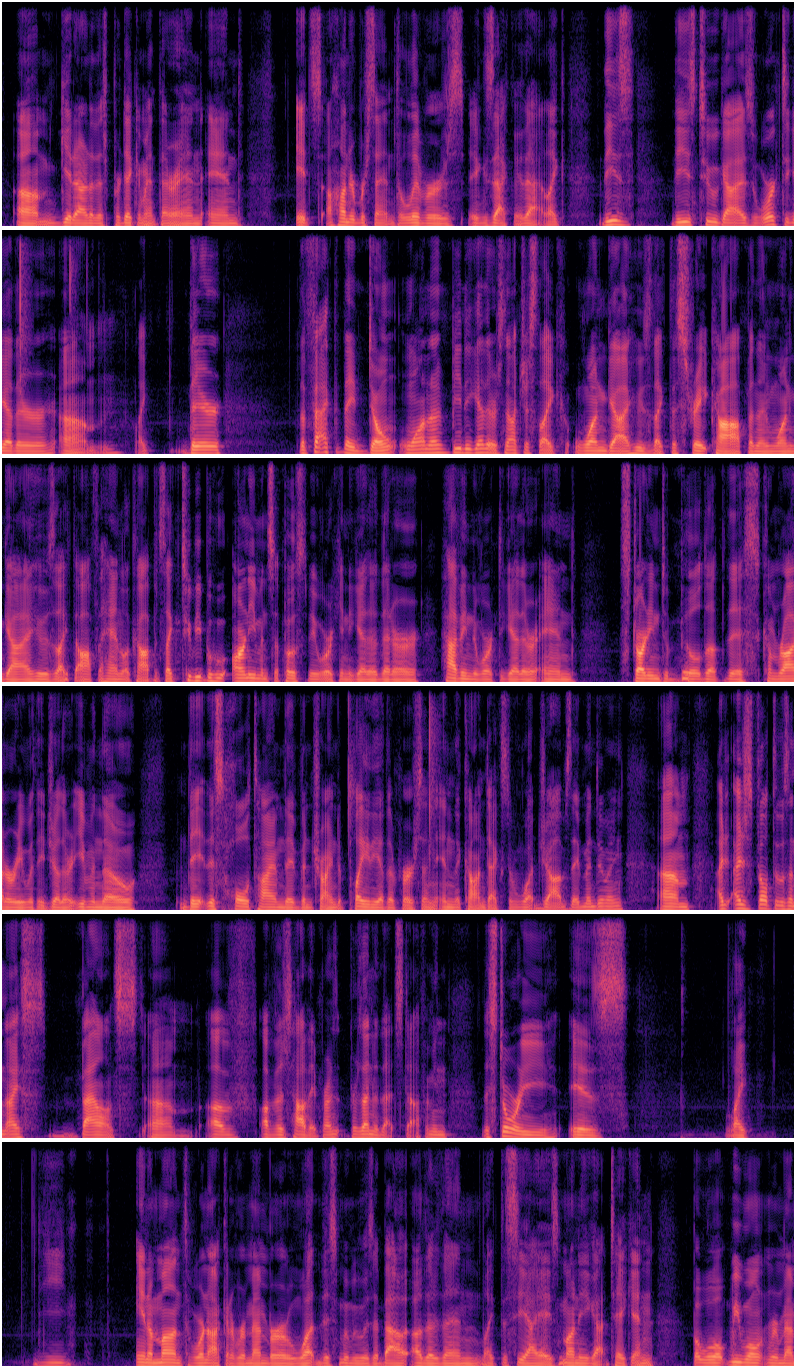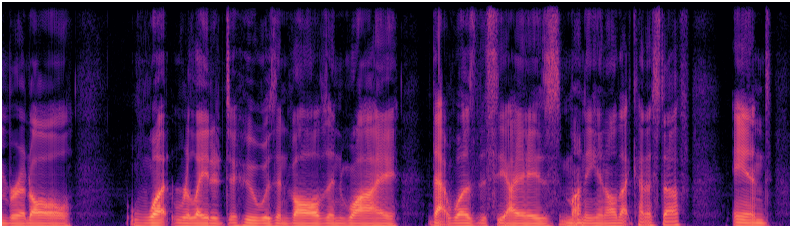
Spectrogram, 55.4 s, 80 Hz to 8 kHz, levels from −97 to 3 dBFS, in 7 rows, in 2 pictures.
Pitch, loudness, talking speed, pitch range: 100 Hz, -26 LUFS, 195 wpm, 95-110 Hz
